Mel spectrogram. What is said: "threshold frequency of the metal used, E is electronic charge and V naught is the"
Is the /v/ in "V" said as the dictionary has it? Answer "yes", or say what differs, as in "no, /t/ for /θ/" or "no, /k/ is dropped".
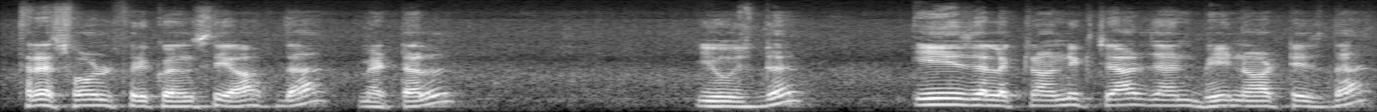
no, /b/ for /v/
